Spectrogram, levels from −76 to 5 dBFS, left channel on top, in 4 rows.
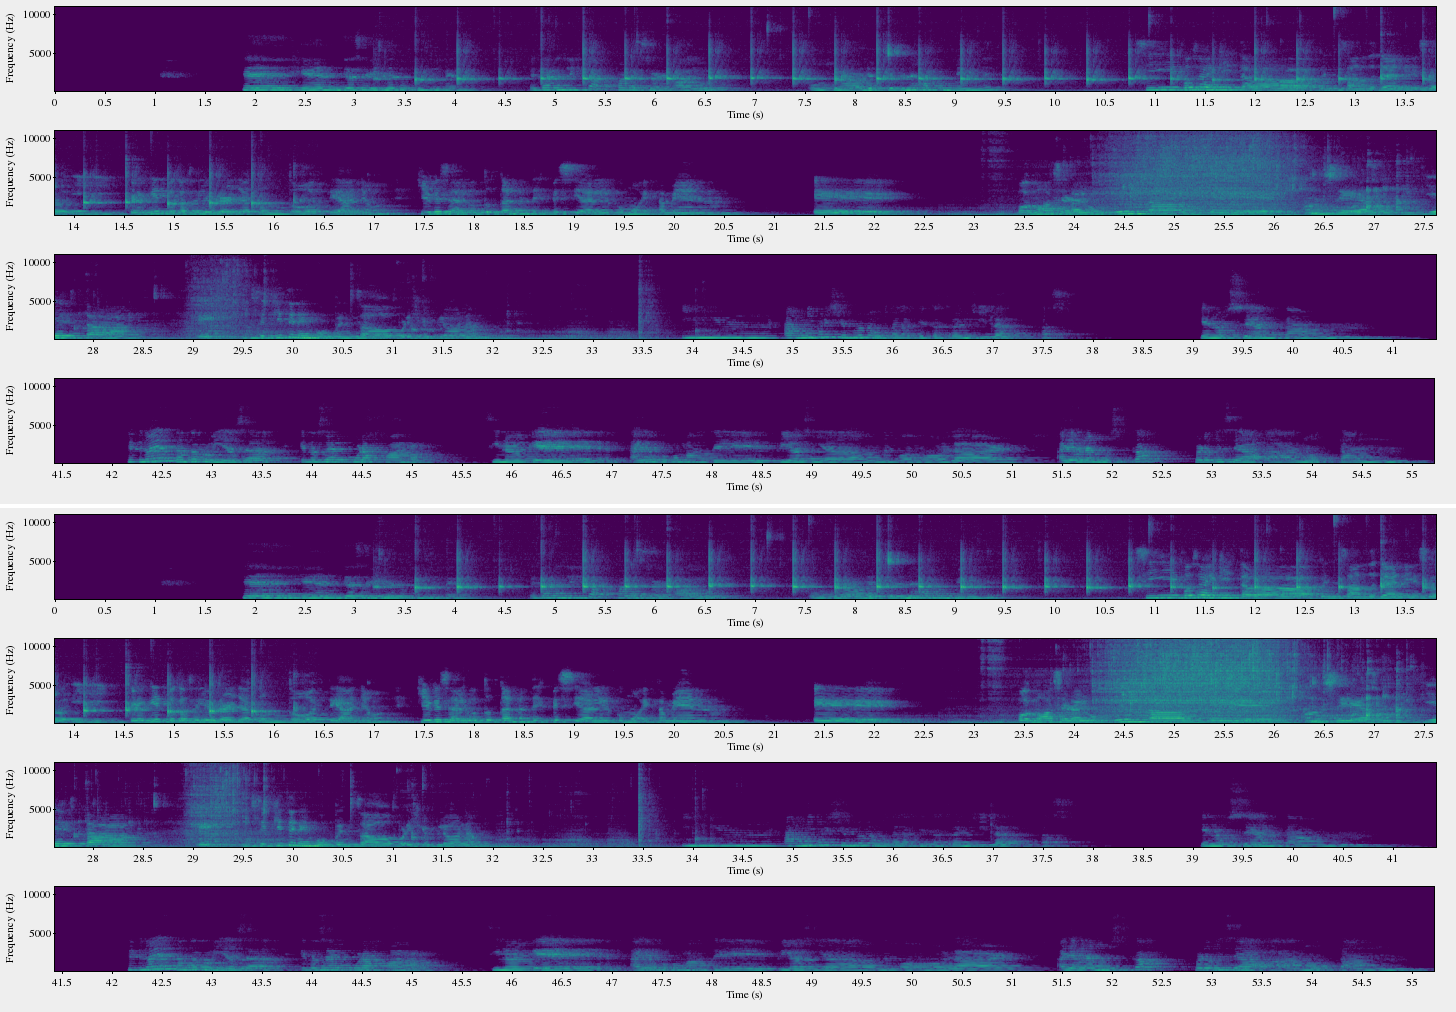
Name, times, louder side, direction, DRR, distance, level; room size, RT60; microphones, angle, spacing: voice 1, 1.9-4.0 4.7-6.6 7.5-9.4 33.9-37.2 37.5-37.7 39.1-40.8 42.1-43.6 43.9-45.1 45.7-51.0 51.4-52.4 52.8-54.9, left 1 dB, 60° left, -5 dB, 3.0 m, -37 dB
Water tap faucet / Drip, 3.2-3.3 3.6-5.0 5.3-5.4 5.7-5.9 6.1-6.2 6.5-6.7 6.9-16.4, right 3 dB, 5° left, 2.9 m, -35 dB
voice 2, 10.8-17.1 17.4-20.6 21.4-22.2 23.4-28.4 29.0-31.9, right 1 dB, 15° right, -6 dB, 4.1 m, -33 dB
Water tap faucet / Sink (filling or washing), 17.7-18.5 18.8-19.3 19.6-34.9 35.2-35.3 35.5-35.6 35.8-35.9 37.0-37.1, right 4 dB, 40° right, 2.5 m, -38 dB
18.0 x 17.5 x 4.1 m, 1.0 s
head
